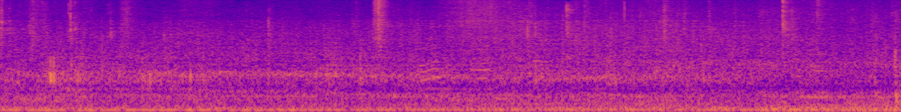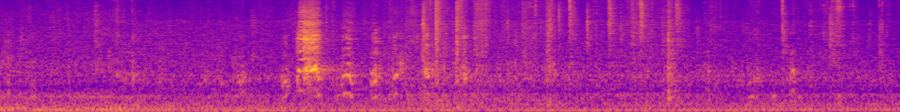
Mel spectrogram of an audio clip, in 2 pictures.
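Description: Chickens clucking, with a loud sharp squawk about six seconds in followed by a quick run of short clucks.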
